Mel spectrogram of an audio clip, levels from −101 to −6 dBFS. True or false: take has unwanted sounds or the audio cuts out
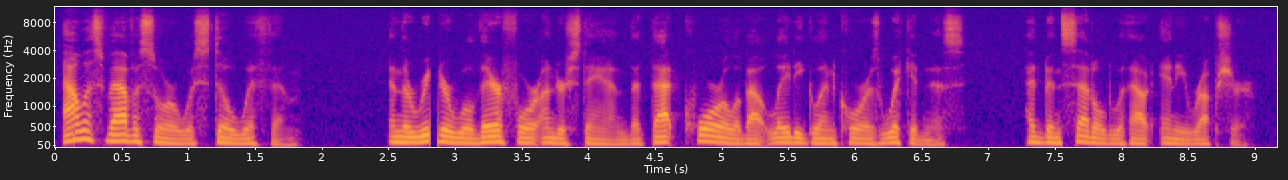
true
